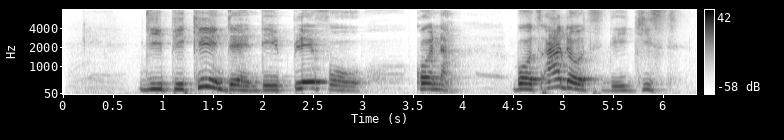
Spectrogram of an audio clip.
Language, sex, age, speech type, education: Nigerian Pidgin, female, 46-60, spontaneous, tertiary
